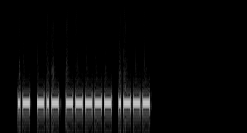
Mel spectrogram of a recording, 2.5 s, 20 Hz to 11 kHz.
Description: Morse code, heard as a keyed tone, about 51 wpm, 660 Hz. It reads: AK0J
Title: SOTA QSO Practice 50wpm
